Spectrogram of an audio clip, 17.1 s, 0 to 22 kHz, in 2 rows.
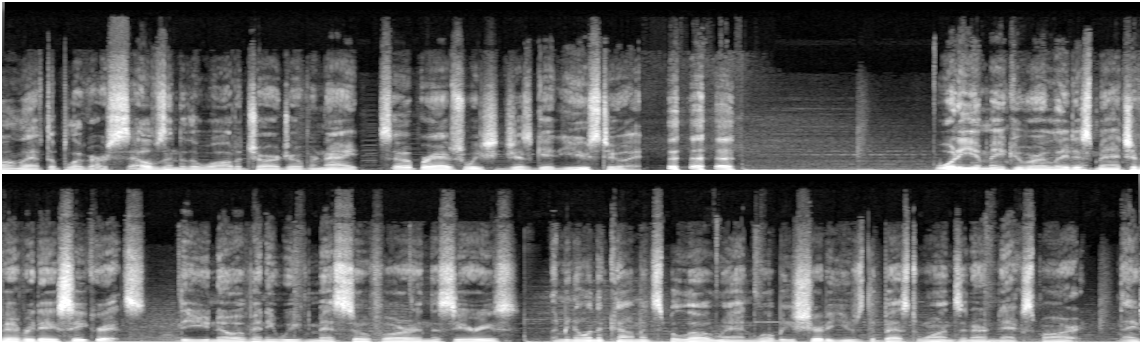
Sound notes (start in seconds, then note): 5.0 chuckles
